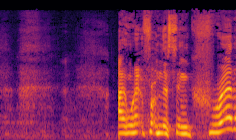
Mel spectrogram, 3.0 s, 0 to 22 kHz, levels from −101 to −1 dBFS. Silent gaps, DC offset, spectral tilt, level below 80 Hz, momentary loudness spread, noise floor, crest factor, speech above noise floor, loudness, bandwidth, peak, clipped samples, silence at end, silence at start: none; under 0.1%; -4.5 dB/octave; -58 dBFS; 23 LU; -50 dBFS; 18 dB; 33 dB; -18 LUFS; 16.5 kHz; -2 dBFS; under 0.1%; 0 s; 0.25 s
